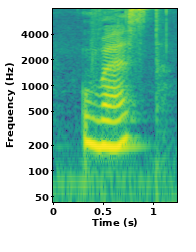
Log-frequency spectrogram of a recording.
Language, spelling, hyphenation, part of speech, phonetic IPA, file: Czech, uvést, u‧vést, verb, [ˈuvɛːst], Cs-uvést.ogg
- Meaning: 1. to present (of a movie) 2. to introduce 3. to state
